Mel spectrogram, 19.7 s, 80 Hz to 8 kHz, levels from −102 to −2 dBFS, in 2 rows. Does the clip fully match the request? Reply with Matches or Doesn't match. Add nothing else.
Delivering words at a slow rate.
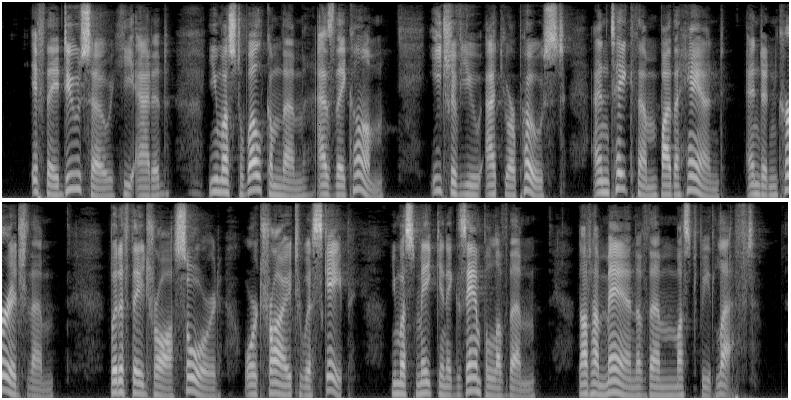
Doesn't match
